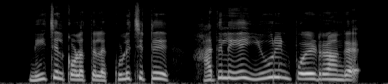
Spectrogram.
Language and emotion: Tamil, disgusted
